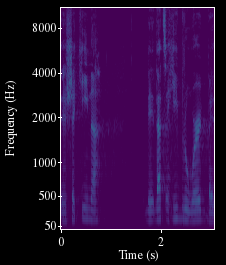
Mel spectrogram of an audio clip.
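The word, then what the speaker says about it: Shekhinah: Scuropyaw sa Old Testament shikina or more popular saong pangalanon sa Pilipinas Shikina ba ang original ng pronunciation is Shekina that's a Hebrew word by the way means the glory the brilliance of God.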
